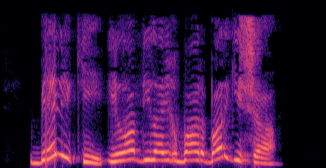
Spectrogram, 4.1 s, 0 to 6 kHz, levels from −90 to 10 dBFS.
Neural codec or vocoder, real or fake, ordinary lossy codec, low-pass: none; real; AAC, 24 kbps; 5.4 kHz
